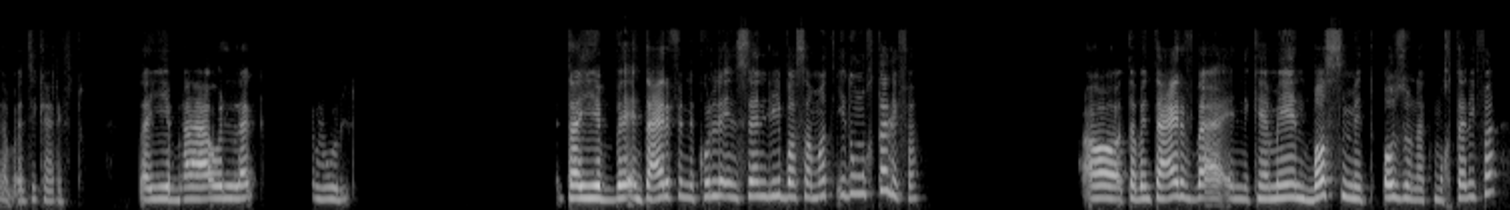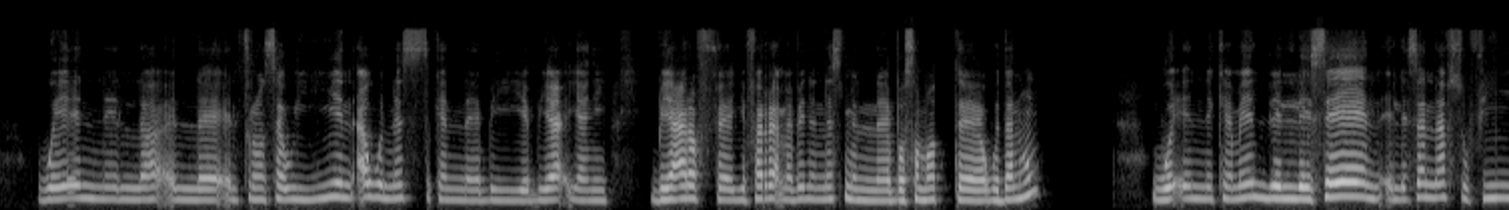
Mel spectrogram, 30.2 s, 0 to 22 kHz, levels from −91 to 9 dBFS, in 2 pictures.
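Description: No technical faults are audible anywhere in the speech.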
